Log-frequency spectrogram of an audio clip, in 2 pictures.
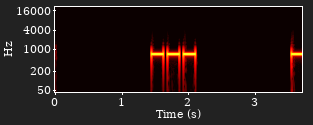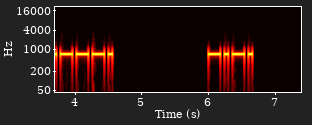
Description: Morse code, heard as a keyed tone, about 20 wpm, spaced as for 5 wpm, 700 Hz. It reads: O9C
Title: USA Call Signs - 8x Character Spacing - 20wpm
